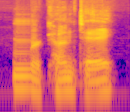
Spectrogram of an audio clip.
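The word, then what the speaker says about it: Mercante: that is you know Alysa marant pronounced merante uh like yeah this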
